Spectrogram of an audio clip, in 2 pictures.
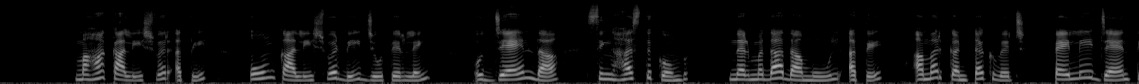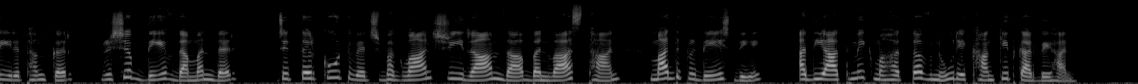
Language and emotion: Punjabi, neutral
